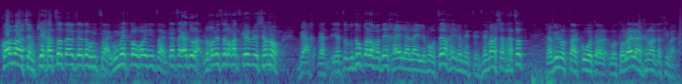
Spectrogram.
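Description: Rabbi teaching a lively class. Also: male voice, sits high. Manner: lively, asks students questions, jokes. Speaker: yeshiva rabbi giving a class. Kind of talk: informal Torah class to students. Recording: dull lo-fi room recording with faint noise.

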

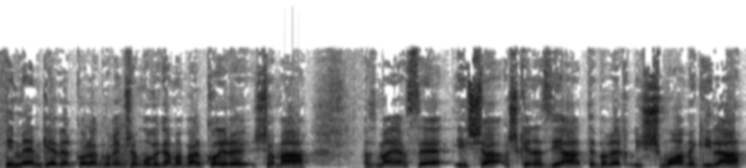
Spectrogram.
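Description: A man teaching a lesson on religious law, reading sources aloud and explaining them with many pauses and fillers. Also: on the high side, pushed and bright. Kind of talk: halakha lesson.

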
